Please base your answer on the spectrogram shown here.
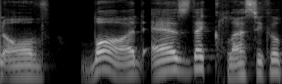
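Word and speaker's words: ضاد: part of their dialect, do pronounce Dhad as a heavy Da. But since we cannot consider all other variations of other letters as classical Arabic, we cannot use this pronunciation of Dhad as the classical pronunciation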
